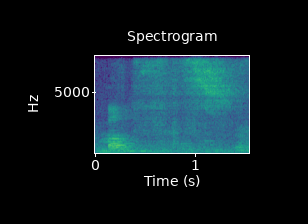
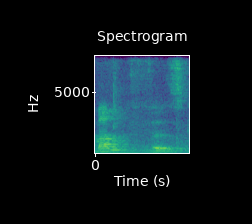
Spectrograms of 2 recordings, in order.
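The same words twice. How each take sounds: First: The word is said as one syllable. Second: The word is split into two syllables. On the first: The speaker calls it right. "It's one syllable and it's hard to say" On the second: The speaker calls it wrong. "Can you hear how that's two syllables?"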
